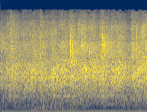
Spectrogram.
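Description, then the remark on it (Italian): A crowd applauding steadily, dense clapping at an even, fairly loud level throughout the short stretch, with no voices over it. “applauso a questa cosa.”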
